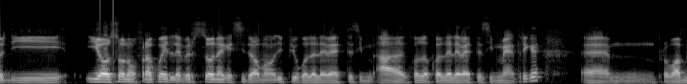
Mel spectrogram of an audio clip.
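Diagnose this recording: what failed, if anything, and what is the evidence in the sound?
The digital interface clocking failed: word clock ticks run through the speech from 0.21 s to 6.82 s, roughly seven a second, about fifty in total. The receiving device's clock isn't locked to the sender's, drifting by around 150 ppm, so single samples are dropped or repeated at each slip.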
